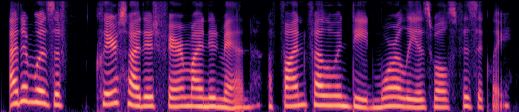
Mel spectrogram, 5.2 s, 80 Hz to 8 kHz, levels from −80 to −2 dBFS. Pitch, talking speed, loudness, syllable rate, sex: 240 Hz, 185 wpm, -17 LUFS, 5.8 syllables/s, female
